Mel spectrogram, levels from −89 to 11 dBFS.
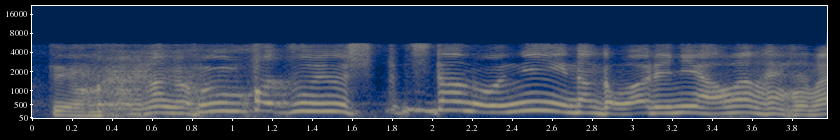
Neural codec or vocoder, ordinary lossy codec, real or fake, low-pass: codec, 24 kHz, 1.2 kbps, DualCodec; none; fake; 5.4 kHz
